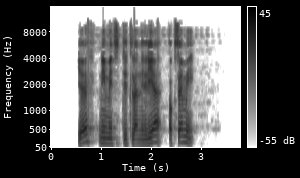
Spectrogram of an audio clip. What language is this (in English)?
Orizaba Nahuatl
